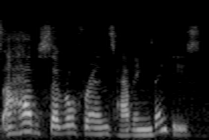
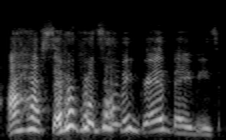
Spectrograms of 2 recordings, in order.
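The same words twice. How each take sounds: First: Said in the usual way. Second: "I have several friends having grandbabies", higher and laughing; emphatic correction. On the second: Real, not acted. Fifty-something correcting herself about friends' babies, emphatic amused correction.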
